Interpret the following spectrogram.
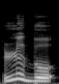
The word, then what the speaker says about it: Lebeau: au dessin, ancré par Lebeau Underwood. Oui, le mec s'appelle bien Lebeau, je confirme, hein, et ça s'écrit Lebeau, comme on pourrait dire « Oh, le beau garçon de Supplément Geek, comme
